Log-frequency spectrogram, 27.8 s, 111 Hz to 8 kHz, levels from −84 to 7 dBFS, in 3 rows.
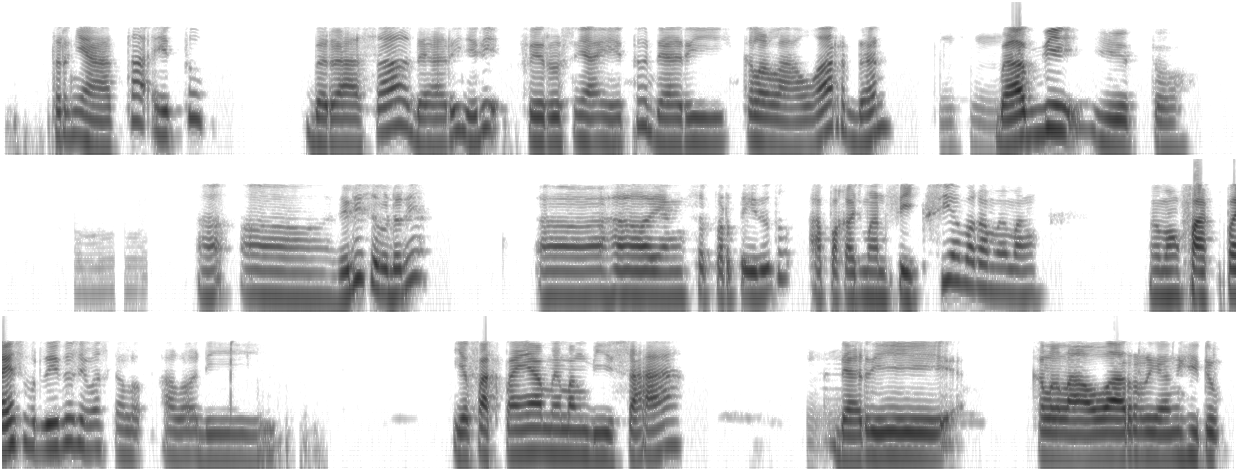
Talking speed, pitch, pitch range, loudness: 95 wpm, 170 Hz, 155-190 Hz, -22 LUFS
